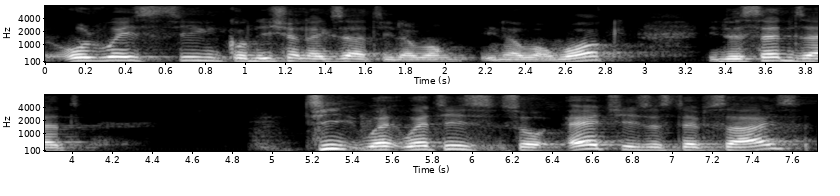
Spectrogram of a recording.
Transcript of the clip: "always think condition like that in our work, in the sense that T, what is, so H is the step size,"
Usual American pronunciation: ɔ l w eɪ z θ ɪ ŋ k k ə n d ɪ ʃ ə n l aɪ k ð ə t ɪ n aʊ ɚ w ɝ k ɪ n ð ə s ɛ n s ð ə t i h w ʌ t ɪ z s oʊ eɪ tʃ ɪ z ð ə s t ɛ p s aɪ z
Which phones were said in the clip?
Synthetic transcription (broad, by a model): ɔ l w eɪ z s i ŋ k k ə n d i ʃ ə n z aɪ k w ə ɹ ɪ n aʊ ɚ w ɝ k ɪ n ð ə s ɛ n s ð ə t i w w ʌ t ɪ z s oʊ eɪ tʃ ɪ z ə s t ɛ p s aɪ z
